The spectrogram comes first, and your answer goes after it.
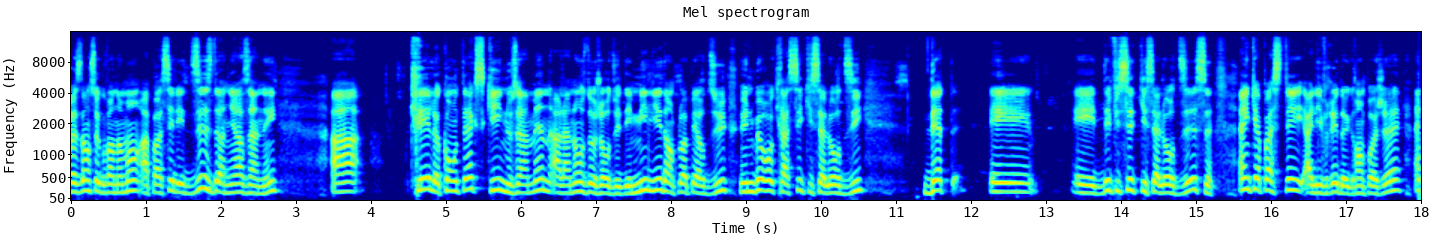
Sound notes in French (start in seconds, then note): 4.4 voix de l'interprète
